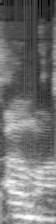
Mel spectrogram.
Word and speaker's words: Omos: AJ's like, don't pronounce his name wrong. It's Omos.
